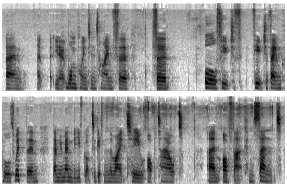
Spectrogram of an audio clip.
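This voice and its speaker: A woman speaks as an expert walking listeners through a practical explainer. Her voice sits a little on the low side. She talks informally and hesitantly, working out her phrasing aloud and correcting herself along the way. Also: flat delivery, measured pace, darkish tone. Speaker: data protection law expert presenting an explainer. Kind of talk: informal explanatory talk to camera.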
